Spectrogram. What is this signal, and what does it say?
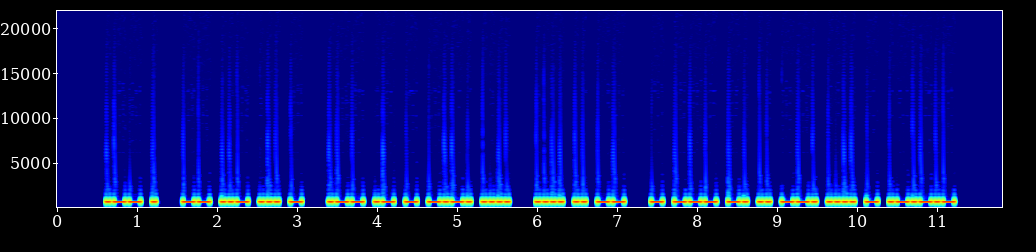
Morse code, heard as a keyed tone, about 25 wpm, 700 Hz. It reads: WE MUST WATCH HIM TONIGHT.
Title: Sentences from Top 1000 Words - Review Part 3 - 25wpm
